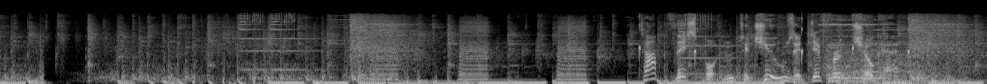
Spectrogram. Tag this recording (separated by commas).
Music, Speech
